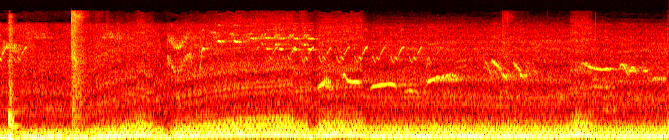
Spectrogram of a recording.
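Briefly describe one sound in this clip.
A motorbike engine revs up and drones steadily.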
